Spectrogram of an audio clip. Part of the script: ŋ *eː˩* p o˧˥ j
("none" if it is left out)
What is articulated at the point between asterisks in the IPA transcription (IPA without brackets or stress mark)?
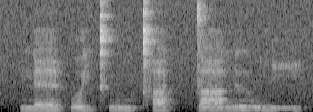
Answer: ɛː˩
